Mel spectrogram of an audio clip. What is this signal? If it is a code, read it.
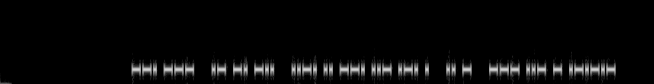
Morse code, heard as a keyed tone, about 46 wpm, 700 Hz. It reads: GO AND FIGURE IT OUT.
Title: Sentences from Top 1000 Words - Review Part 2 - 45wpm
